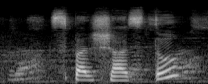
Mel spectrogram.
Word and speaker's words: स्पर्शास्: ठीक है, मात्रा स्पर्शास। ये देखा मैंने अभी गड़बड़ किया ना, स्पर्शस। हम जब बोलते हैं तो हम गड़बड़ करते हैं, बट यहाँ इसीलिए एक के ऊपर मात्रा है, स्पर्शास।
